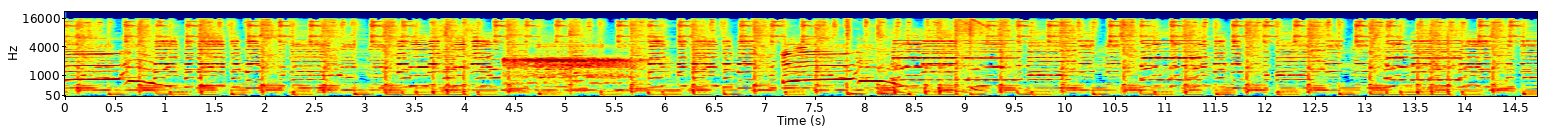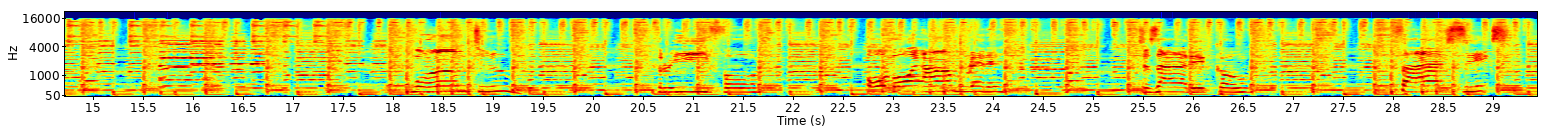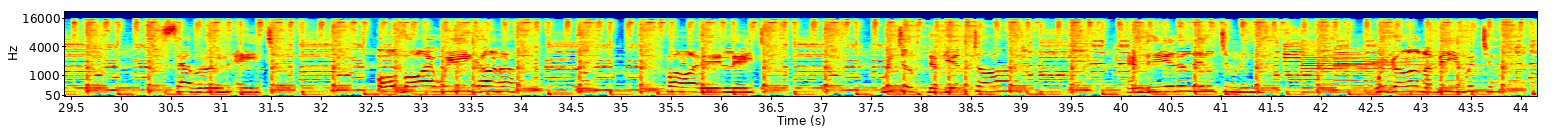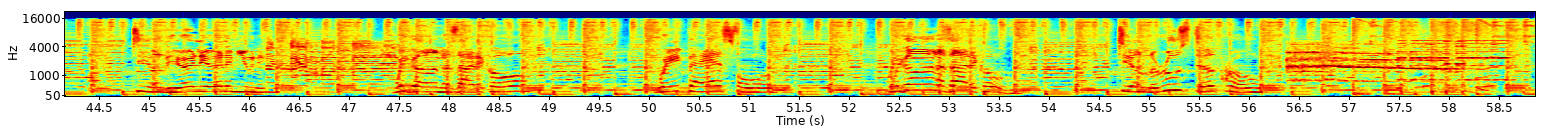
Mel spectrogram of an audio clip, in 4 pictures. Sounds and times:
Music: 0:00.0 - 0:58.8.

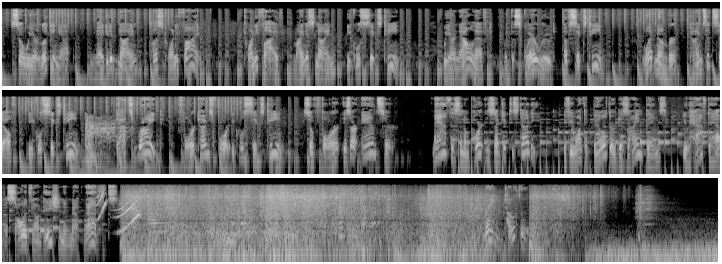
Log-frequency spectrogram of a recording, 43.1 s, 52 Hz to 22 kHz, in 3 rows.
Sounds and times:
Speech: 0:00.2 - 0:04.1, 0:04.8 - 0:08.0, 0:08.8 - 0:12.1, 0:12.8 - 0:22.2, 0:23.0 - 0:31.0, 0:38.4 - 0:39.3.

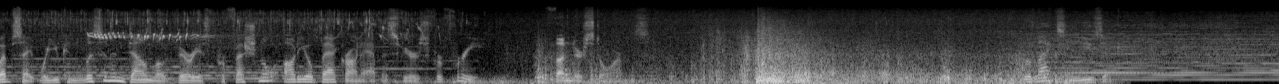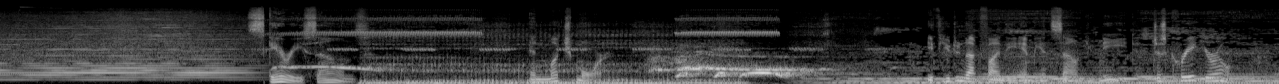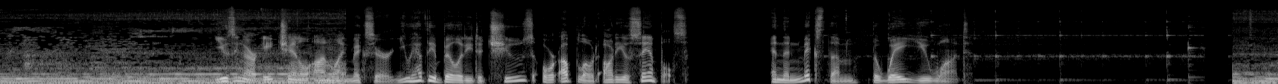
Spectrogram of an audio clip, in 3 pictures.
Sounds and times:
Music: 0:00.0 - 0:04.8, 0:10.2 - 0:16.1, 0:20.8 - 0:29.0, 0:37.2 - 0:38.3
Speech: 0:00.0 - 0:04.8, 0:05.5 - 0:06.5, 0:10.2 - 0:11.2, 0:15.3 - 0:16.5, 0:18.1 - 0:19.0, 0:22.1 - 0:25.2, 0:27.8 - 0:32.5, 0:33.3 - 0:35.3
Thunderstorm: 0:04.8 - 0:11.3.

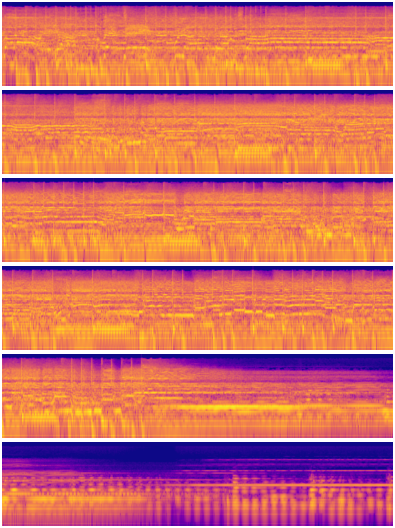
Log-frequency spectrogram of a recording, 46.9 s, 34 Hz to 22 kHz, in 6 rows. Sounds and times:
Rock music: 0:00.0 - 0:46.9.

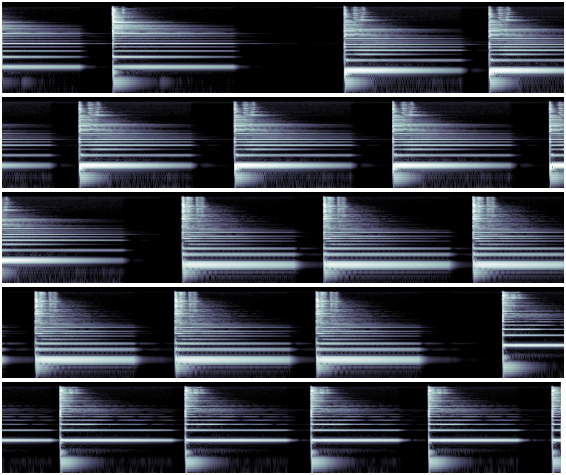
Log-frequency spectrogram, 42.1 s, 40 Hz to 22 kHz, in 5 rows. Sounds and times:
Music: 0:00.0 - 0:42.1.

